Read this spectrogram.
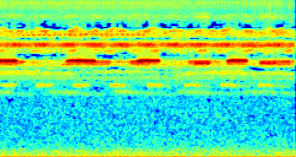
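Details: Gentle cricket chirping fills an evening park, shrill continuous trills stacked at several pitches, with louder bursts recurring about every second and a soft low background murmur.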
